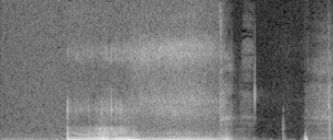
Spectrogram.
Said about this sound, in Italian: abbiamo ospite il cane che russa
